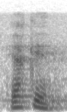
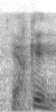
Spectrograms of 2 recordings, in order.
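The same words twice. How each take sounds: The two takes are said the same way.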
